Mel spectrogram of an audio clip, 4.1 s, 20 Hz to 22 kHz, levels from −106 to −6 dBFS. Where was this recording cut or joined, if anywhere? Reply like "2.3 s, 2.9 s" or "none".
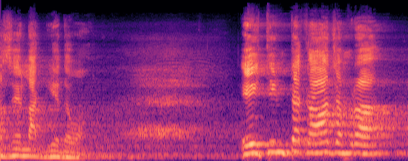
none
